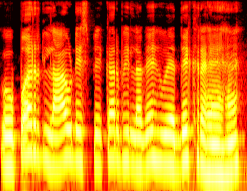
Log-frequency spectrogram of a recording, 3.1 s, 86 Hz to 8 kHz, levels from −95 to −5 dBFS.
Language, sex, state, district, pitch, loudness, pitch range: Hindi, male, Jharkhand, Ranchi, 165 Hz, -15 LUFS, 155-175 Hz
